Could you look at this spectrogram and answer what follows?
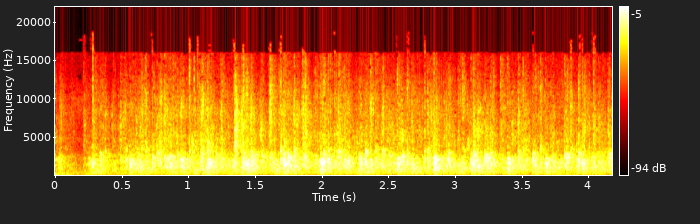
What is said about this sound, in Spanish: Y por último, los familiares, un aplauso al que vive.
